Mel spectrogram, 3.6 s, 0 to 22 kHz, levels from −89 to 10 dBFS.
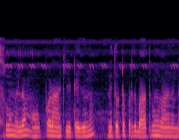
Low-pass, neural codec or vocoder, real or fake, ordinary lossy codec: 7.2 kHz; none; real; MP3, 64 kbps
